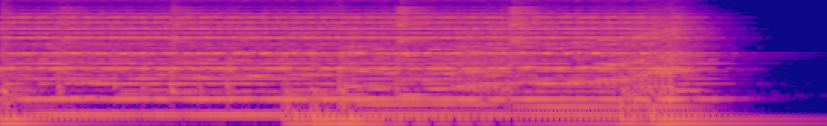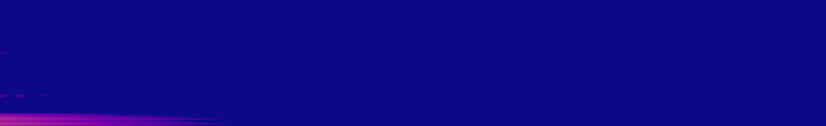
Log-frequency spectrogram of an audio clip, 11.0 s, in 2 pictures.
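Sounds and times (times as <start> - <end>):
MIDI battle music: 0.0 - 5.1.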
